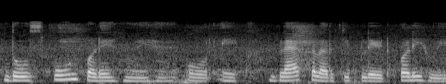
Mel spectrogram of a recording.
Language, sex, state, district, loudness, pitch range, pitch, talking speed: Hindi, female, Punjab, Fazilka, -18 LUFS, 155-185 Hz, 170 Hz, 175 wpm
